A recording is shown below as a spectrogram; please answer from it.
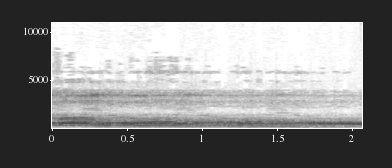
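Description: A man's voice in Quran recitation (mujawwad tajweed) holding one long, drawn-out melismatic note, the pitch wavering a little at first and then sinking slowly.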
